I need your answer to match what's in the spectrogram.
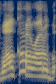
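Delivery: voice breaking. Announcing the next map in a match, mid-sentence, voice cracking. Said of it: "voice crack, pardon me".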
